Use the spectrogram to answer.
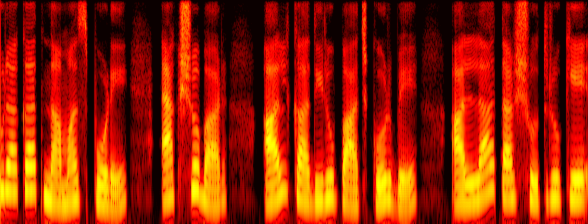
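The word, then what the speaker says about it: القادر: 69 বাংলা উচ্চারণ আল কাদিরু। বাংলা অর্থ শক্তিমান। ফজিলত। যে ব্যক্তি দু' রাকাত নামাজ পড়ে 100 বার আল কাদিরু পাজ করবে আল্লাহ তার শত্রুকে লাঞ্ছিত অপদস্ত করে দেবেন।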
